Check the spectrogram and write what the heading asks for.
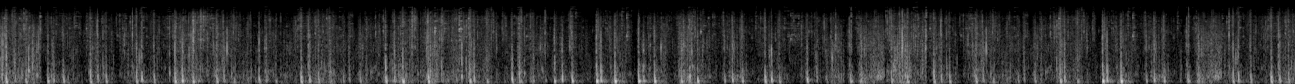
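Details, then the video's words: Galloping horses at speed: a dense, steady stream of heavy hoof strikes and clattering thumps rolls on without pause, loud and driving throughout, with no whinnies. "Fast Horses Sound Effect"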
